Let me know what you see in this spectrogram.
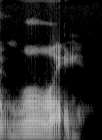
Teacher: do you hear how that a is represented by a very weak sound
